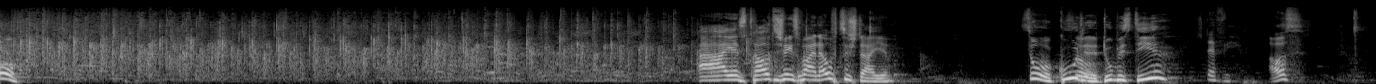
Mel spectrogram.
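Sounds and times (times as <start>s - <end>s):
audience applause at a stage show: 0.0s - 8.8s
speech: 0.1s - 0.4s, 7.0s - 9.0s, 10.3s - 13.1s.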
